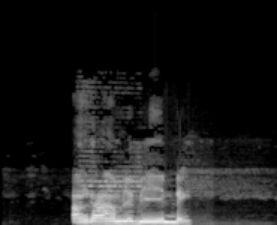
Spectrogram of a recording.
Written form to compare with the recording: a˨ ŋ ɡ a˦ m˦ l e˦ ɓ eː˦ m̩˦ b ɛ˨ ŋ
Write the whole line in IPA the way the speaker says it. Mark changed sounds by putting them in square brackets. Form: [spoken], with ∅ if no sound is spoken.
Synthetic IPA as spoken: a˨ ŋ ɡ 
